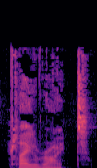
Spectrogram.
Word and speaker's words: playwright: greatest playwright in history right in playwright is spelt with the silent gh word number 18 is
